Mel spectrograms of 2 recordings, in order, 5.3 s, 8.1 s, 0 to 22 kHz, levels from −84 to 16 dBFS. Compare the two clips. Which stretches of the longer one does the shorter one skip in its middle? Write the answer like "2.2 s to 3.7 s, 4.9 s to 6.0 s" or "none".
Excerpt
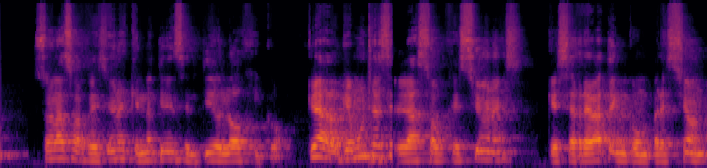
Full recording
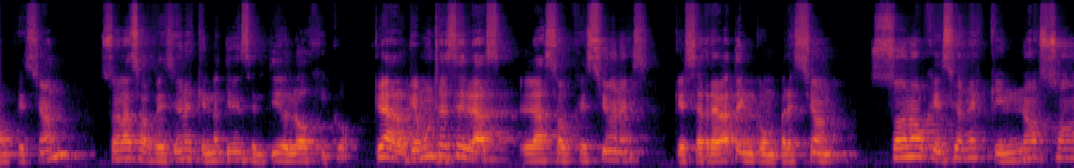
3.4 s to 3.9 s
